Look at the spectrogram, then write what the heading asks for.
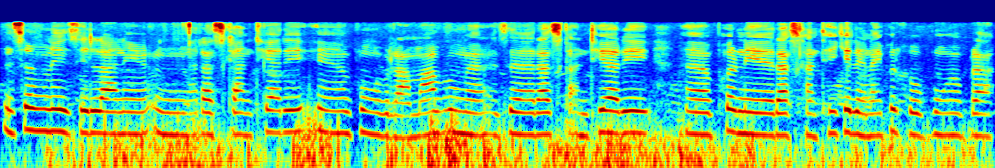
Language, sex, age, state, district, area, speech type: Bodo, female, 30-45, Assam, Baksa, rural, spontaneous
